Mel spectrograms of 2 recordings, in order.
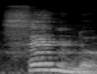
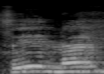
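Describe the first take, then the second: First: The word is said quickly as one syllable. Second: The word is drawn out with an extra vowel. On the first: The speaker calls it right. "इसलिए हम उसे जल्दी से पढ़ेंगे" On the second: The speaker calls it wrong. "हो सकता है बच्चा सेनड पढ़े"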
